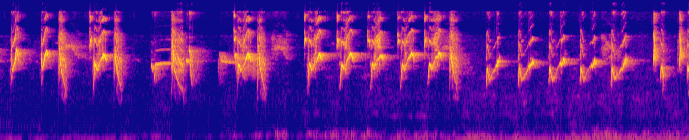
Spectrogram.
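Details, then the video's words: Morning song of a long-tailed shrike, meant to goad other birds into calling back: rapid, repeated chirping phrases with short rising and falling whistles, steady and busy throughout, over a low background hum. "CENDET GACOR PAGI HARI BIKIN BURUNG APAPUN EMOSI NYAUT BUNYI"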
